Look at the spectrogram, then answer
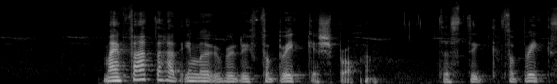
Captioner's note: speaking in German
